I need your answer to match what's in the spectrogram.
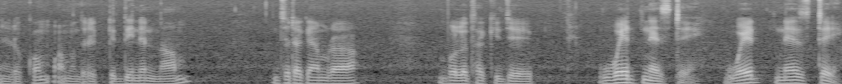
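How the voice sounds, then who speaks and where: Slow-drilling male English pronunciation teacher. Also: on the low side, warm tone, a little hiss or hum. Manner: slow, repeats each word to drill it; asks the viewers questions. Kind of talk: spoken English lesson.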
